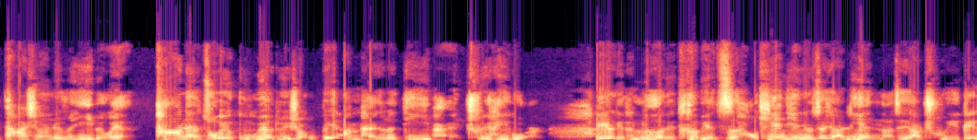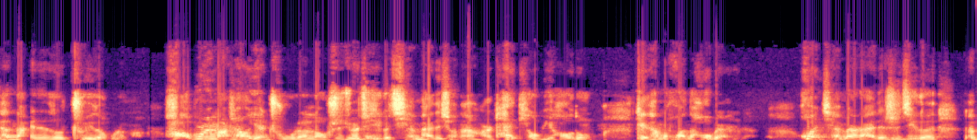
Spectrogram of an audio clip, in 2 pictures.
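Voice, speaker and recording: A woman's voice: mid-range voice, breathy edge. A woman, a vlogger telling a story to camera in a joking, emphatic way. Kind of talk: casual storytelling monologue.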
